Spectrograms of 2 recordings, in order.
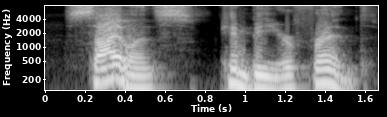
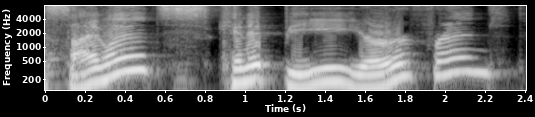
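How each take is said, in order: First: It is said smoothly, slowly and with conviction. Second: It is said hesitantly, as a question.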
